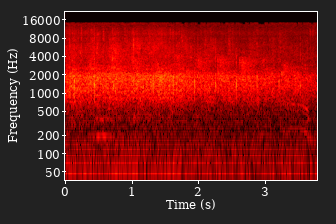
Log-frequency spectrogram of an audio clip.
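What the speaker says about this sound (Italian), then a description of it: "Applauso Fabio Cannavaro." An audience applauds steadily at a press conference at Palazzo Paolo V in Benevento presenting Fabio Cannavaro as the new coach; the dense, continuous clapping fills the room at moderate loudness.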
